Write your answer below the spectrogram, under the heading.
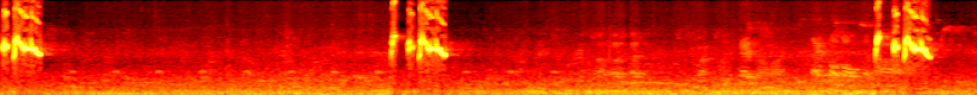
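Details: Three loud, quick whistled phrases from a red-whiskered bulbul, roughly every four to five seconds, each ending in a downward slur, with low steady background noise between.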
